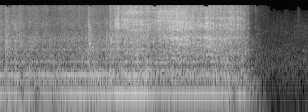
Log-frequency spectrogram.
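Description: A small motor running with a harsh grinding noise over a steady low hum, which fades out about five seconds in.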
